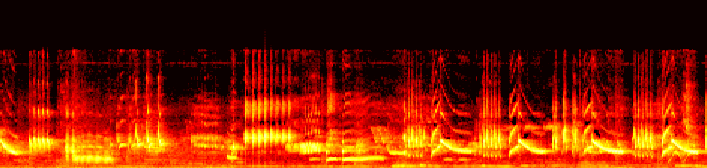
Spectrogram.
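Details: Asian pied starling in full song, used to coax other starlings into singing: a long varied medley of descending whistles, grating rattles and buzzy chatter, with repeated slurred downward notes toward the end.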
